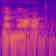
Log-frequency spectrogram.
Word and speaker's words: Bernard: Now in England, of course, we pronounce that Bernard Chapin, but I doubt he'd go for that somehow, and I'm not out to offend him, so we'll go with Bernard.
